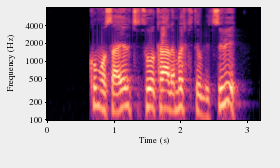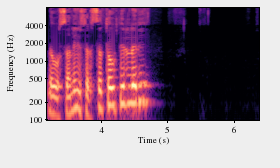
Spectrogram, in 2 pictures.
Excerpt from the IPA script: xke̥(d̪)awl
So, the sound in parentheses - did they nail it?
no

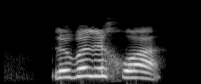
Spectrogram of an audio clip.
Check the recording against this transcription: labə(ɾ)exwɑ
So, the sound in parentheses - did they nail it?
no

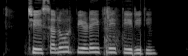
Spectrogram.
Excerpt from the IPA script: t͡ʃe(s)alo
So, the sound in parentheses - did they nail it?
yes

